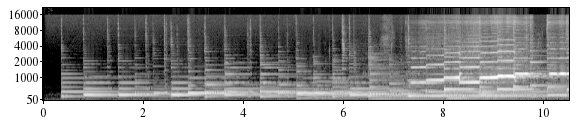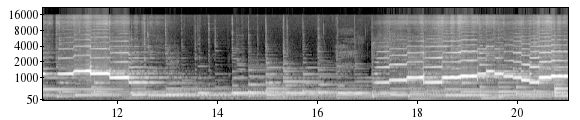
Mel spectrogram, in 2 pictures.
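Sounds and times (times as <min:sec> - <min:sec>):
harp: 0:00.2 - 0:21.0.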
